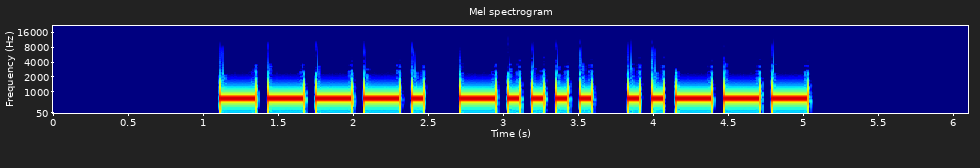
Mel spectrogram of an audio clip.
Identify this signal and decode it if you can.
Morse code, heard as a keyed tone, about 15 wpm, 700 Hz. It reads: 962
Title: Numbers - 3-Digit 15wpm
